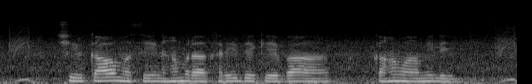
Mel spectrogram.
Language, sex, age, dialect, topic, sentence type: Bhojpuri, male, 25-30, Southern / Standard, agriculture, question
